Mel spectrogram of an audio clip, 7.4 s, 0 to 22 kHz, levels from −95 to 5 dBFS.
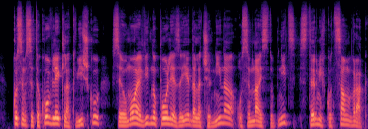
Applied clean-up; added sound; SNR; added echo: neural mask model Resemble Enhance denoiser.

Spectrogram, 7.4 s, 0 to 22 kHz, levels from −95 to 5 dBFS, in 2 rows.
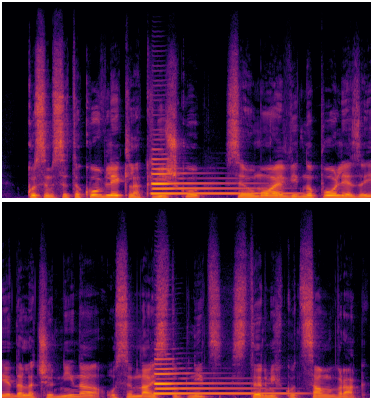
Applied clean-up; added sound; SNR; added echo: none; Wind instrument, woodwind instrument; 0 dB; none.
